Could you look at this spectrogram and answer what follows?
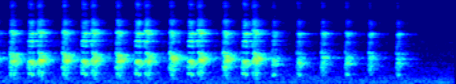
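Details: Pamir chukar partridge calling loud, regular clucking notes, about two per second, in a steady chuk-chuk rhythm. The notes fade away near the end, leaving quiet.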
